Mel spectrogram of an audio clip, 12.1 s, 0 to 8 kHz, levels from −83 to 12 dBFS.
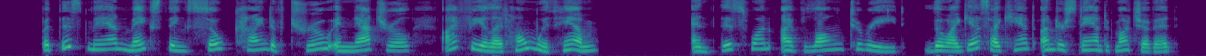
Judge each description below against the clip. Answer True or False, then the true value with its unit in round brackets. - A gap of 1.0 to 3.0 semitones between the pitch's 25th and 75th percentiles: False (4.3 semitones)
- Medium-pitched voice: False (230 Hz)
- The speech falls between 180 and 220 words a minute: False (165 wpm)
